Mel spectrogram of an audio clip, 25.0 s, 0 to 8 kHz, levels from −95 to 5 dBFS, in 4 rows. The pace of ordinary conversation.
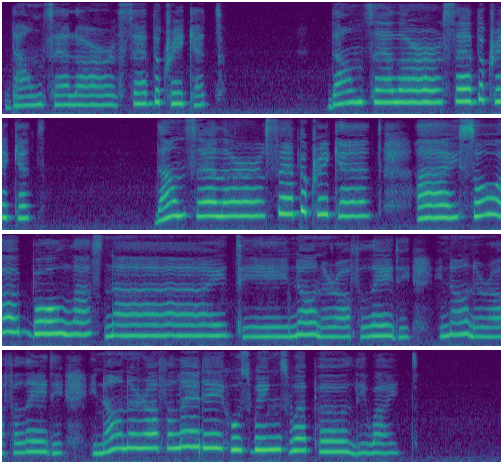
No: slow, 100 wpm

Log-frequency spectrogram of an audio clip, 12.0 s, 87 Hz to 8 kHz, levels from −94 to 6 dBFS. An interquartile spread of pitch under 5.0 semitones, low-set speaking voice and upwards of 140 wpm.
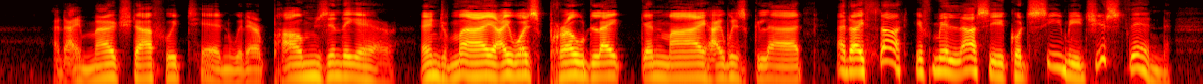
Yes: average, 3.4 semitones; low, 130 Hz; average, 170 wpm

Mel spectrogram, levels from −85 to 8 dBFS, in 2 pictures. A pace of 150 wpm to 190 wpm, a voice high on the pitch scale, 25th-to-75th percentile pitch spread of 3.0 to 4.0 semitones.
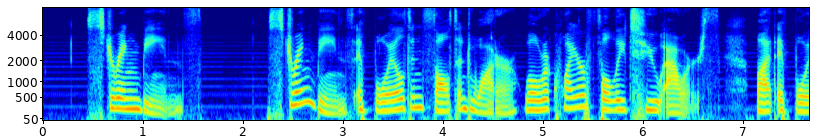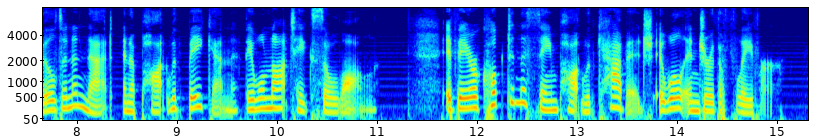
No: average, 185 wpm; high, 210 Hz; average, 4.8 semitones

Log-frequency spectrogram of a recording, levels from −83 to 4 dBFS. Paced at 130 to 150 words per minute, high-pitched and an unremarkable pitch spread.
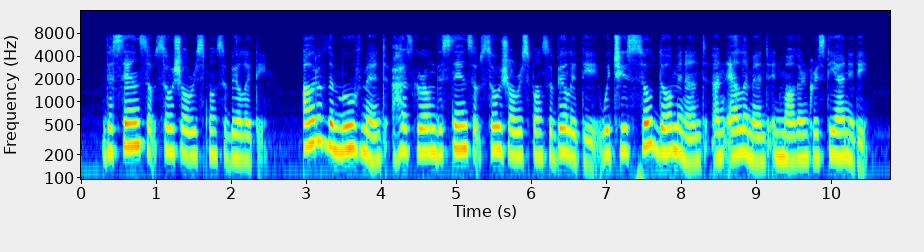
Yes: average, 145 wpm; high, 210 Hz; average, 3.3 semitones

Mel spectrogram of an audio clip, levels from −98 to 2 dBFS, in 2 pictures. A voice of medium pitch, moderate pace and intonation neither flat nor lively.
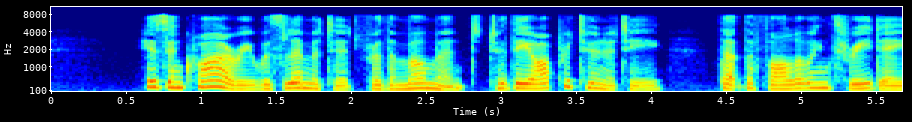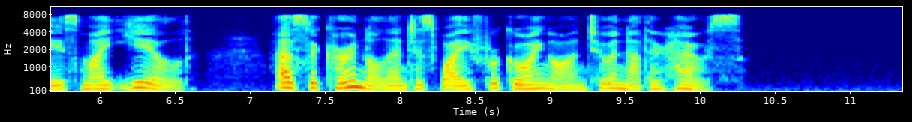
Yes: medium, 170 Hz; average, 155 wpm; average, 4.2 semitones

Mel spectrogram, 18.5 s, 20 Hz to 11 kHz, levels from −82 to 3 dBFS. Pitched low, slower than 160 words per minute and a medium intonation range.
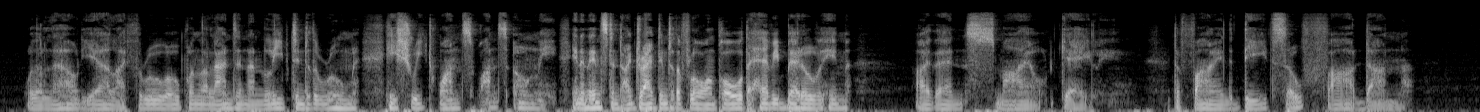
No: very low, 95 Hz; average, 145 wpm; narrow, 2.0 semitones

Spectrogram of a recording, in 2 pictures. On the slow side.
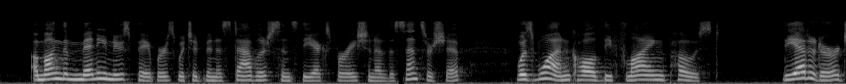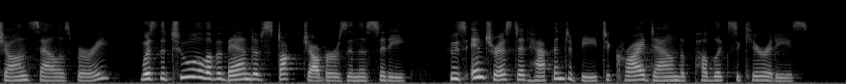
No: average, 165 wpm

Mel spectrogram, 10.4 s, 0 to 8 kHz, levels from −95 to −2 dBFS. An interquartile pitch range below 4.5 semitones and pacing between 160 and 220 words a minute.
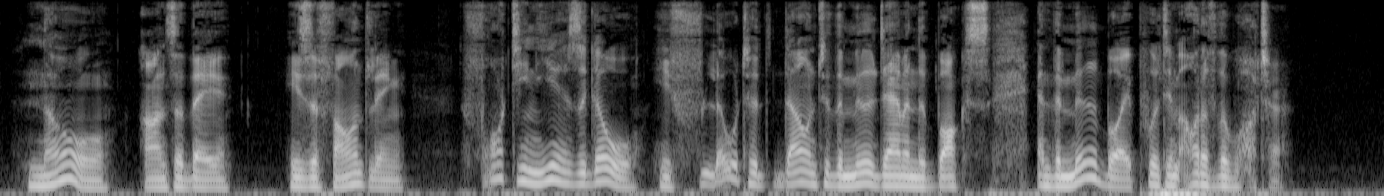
No: average, 5.1 semitones; average, 170 wpm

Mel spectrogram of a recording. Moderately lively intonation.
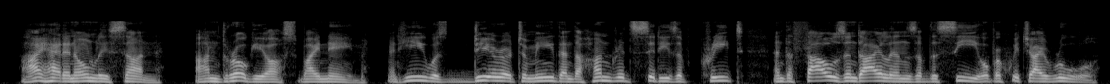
Yes: average, 4.1 semitones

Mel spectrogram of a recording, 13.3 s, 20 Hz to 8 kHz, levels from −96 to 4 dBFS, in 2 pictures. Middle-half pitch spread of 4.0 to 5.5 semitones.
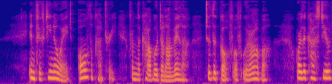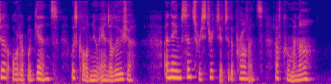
Yes: average, 4.7 semitones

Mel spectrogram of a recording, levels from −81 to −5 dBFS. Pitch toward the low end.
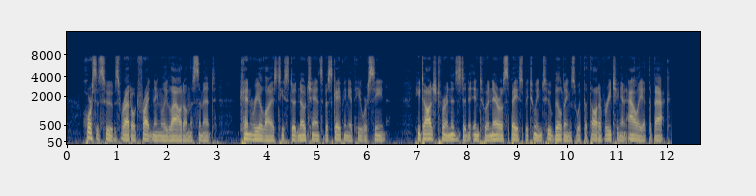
Yes: low, 100 Hz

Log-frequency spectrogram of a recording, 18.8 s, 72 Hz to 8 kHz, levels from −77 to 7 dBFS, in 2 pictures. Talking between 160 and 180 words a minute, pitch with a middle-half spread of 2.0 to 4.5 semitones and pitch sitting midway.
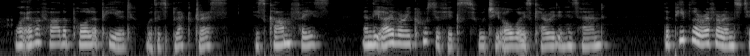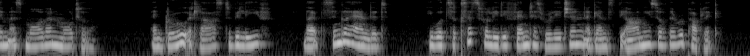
Yes: average, 165 wpm; average, 2.9 semitones; medium, 180 Hz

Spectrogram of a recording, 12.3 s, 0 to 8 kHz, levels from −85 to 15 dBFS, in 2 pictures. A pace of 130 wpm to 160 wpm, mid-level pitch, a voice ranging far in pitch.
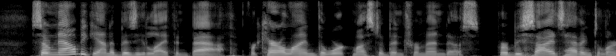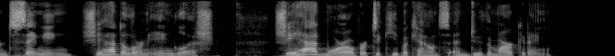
No: average, 180 wpm; medium, 165 Hz; wide, 5.7 semitones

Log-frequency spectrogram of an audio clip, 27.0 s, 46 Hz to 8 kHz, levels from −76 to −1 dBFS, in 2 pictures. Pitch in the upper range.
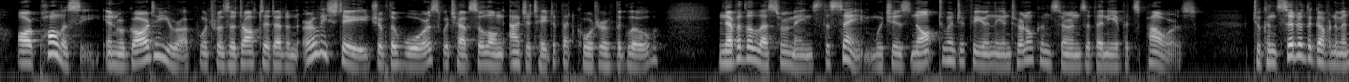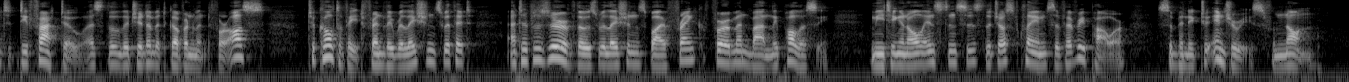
No: medium, 145 Hz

